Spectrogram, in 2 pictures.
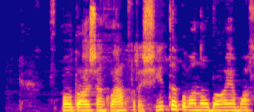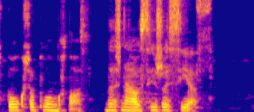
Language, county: Lithuanian, Alytus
